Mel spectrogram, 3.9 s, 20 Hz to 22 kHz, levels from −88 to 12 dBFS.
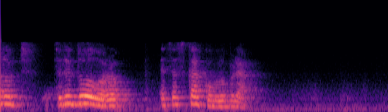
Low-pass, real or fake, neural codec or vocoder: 5.4 kHz; fake; codec, 16 kHz, 0.4 kbps, LongCat-Audio-Codec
